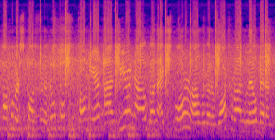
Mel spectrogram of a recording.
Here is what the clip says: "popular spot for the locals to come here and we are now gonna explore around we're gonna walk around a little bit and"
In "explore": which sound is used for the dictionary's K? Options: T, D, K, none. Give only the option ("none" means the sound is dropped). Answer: K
